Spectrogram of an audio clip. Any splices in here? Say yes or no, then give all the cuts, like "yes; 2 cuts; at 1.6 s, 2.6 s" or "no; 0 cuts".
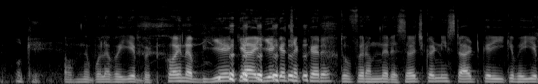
yes; 1 cut; at 3.4 s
